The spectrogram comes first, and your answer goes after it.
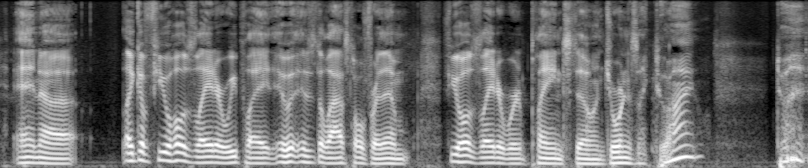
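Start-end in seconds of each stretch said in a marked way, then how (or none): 6.6-8.1 mock whisper, higher. Retelling what Jordan asked on the golf course: imitating a whisper. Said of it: "whispering to me".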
